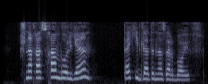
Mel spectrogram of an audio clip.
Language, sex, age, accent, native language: Uzbek, female, 18-24, Buxoro, Uzbek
